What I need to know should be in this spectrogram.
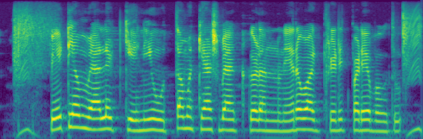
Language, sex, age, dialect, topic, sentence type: Kannada, male, 31-35, Coastal/Dakshin, banking, statement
